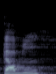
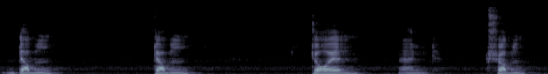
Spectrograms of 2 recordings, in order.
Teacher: How do you pronounce double? Double, you stress the first syllable. Double, toil and trouble, same as double, trouble.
